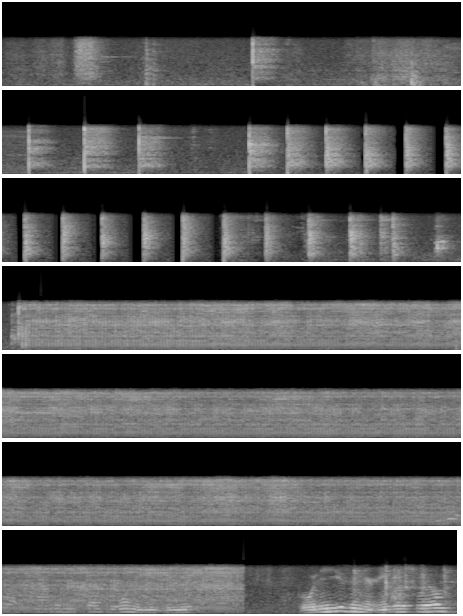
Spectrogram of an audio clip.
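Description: Sheet steel being hammered, a run of sharp metal strikes that speed up to about three a second. About halfway through, a pneumatic planishing hammer (an air hammer in a C-frame) starts up with a loud, steady, rapid rattle as it smooths the panel.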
